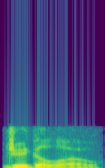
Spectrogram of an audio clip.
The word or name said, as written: gigolo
